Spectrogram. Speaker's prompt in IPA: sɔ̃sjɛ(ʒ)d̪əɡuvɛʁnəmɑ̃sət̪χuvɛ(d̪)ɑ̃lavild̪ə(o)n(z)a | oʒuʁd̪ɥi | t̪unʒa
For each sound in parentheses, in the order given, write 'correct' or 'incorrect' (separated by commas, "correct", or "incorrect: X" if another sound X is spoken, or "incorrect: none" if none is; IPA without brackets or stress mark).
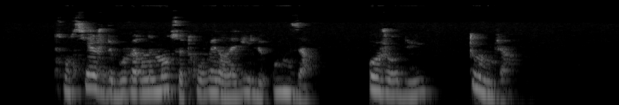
correct, correct, incorrect: u, correct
